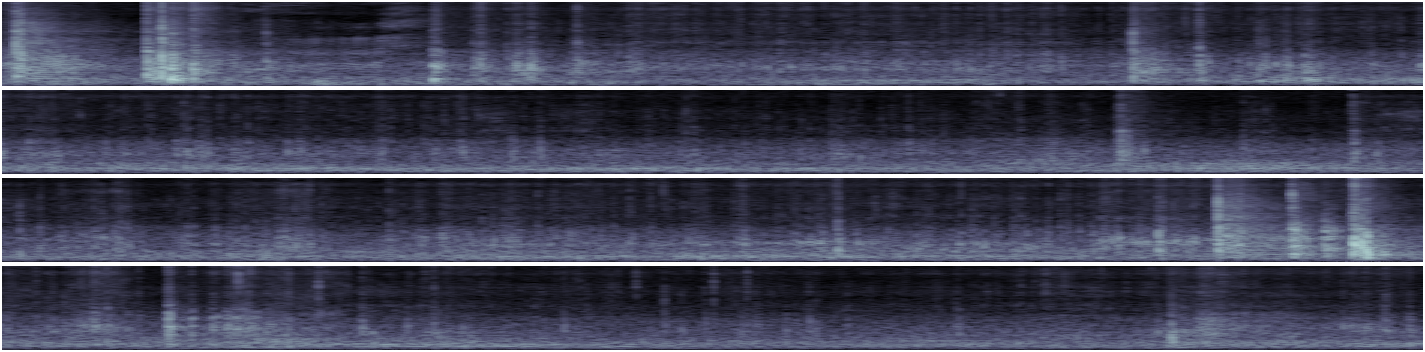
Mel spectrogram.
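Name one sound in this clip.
Skateboard wheels roll and rumble over asphalt.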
